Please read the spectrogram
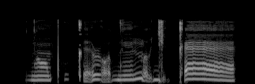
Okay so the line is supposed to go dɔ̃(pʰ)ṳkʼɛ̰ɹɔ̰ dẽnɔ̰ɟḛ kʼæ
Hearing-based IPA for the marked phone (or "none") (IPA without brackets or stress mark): pʰ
